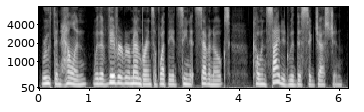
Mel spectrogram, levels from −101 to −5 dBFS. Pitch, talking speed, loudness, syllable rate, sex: 180 Hz, 185 wpm, -20 LUFS, 5.3 syllables/s, female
